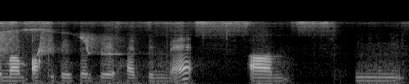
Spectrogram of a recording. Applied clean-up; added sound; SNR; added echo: neural mask model RNNoise.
